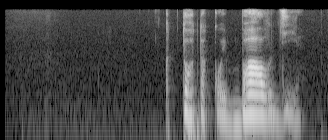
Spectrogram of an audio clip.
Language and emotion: Russian, angry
